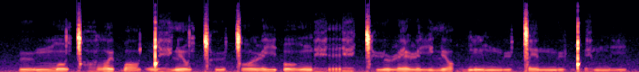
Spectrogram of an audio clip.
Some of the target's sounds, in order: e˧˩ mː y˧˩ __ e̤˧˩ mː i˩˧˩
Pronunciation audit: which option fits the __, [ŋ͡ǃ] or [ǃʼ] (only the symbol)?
ǃʼ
